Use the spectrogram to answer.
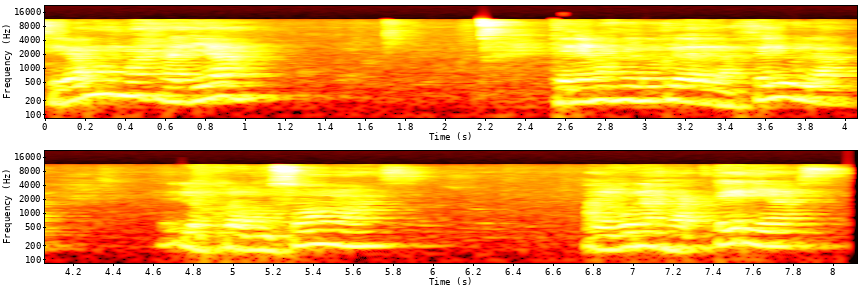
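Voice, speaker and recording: A woman's voice: mid-range voice, measured pace, long pauses, warm tone. A young woman from Extremadura with a Badajoz accent, a physicist giving a chatty popular science talk into a handheld mic in a pub. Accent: Badajoz Spanish. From Extremadura, Spain. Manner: chatty, jokey, addresses audience directly. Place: crowded pub, indoors. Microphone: handheld microphone. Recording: echoey pub room with faint noise.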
